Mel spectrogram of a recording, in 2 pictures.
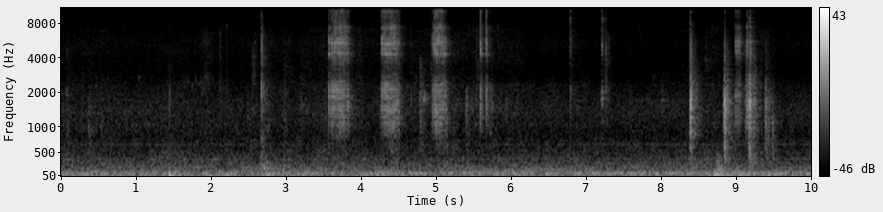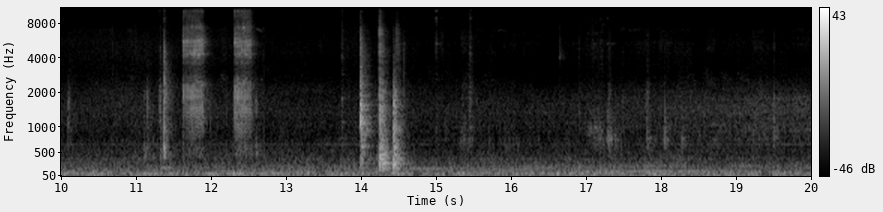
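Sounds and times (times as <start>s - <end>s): ratchet wrench turning: 3.5s - 5.9s, 11.2s - 12.7s.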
